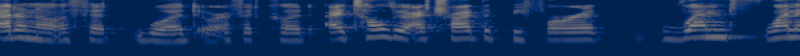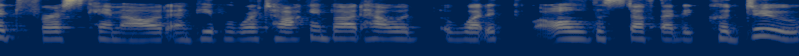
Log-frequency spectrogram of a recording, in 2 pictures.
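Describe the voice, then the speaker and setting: Speaking at a fairly quick pace with hardly any pauses, a woman uses a medium pitch. She has a non-native accent and fairly even intonation. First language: not English. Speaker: web developer and accessibility expert. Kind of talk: casual interview chat. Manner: halting, repeats words.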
